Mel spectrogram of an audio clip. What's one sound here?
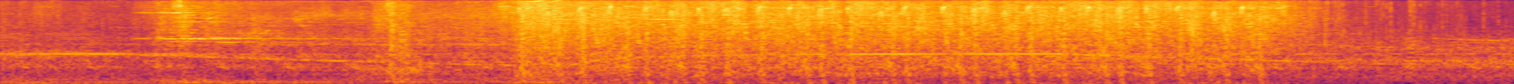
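Magical energy crackles and hums loudly.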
